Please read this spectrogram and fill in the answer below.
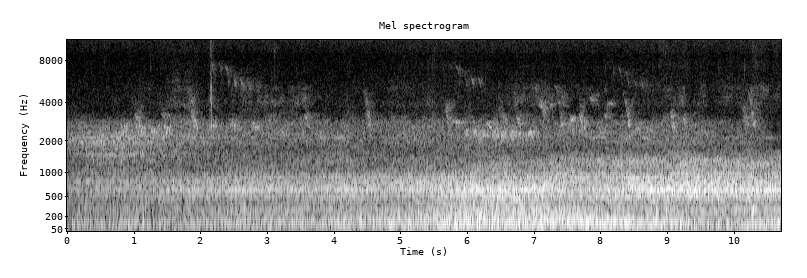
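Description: Airbus A330 airliner on final approach to land, its jet engines a rushing rumble with a steady whine, growing steadily louder as it comes closer.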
